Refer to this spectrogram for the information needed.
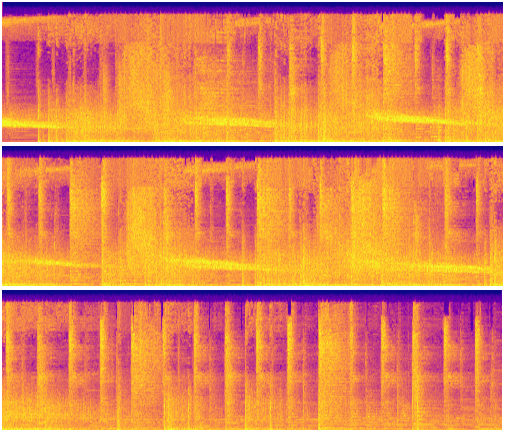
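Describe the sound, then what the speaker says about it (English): Fireworks in the video game Garry's Mod go off in a steady series of loud booming bursts, each preceded by a falling whistle, repeating every couple of seconds for over twenty seconds with no talking. "And let the fireworks glow."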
